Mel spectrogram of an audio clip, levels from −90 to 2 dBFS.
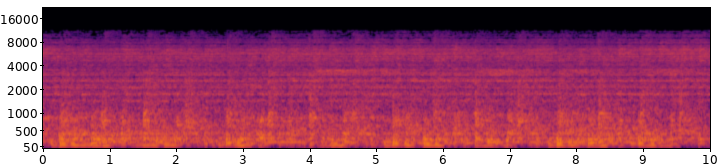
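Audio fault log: No technical problems can be heard anywhere in the audio.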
